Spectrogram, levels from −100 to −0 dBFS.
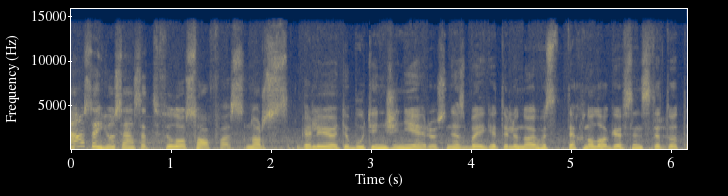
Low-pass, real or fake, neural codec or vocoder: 14.4 kHz; real; none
